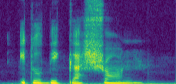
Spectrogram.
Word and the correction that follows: Gershom: Am I saying that right? Gershon? Gershon? Or is it Gershom? Let me scroll down. Oh, it's an M. Gershom. I'm saying Gershon with an N. Gershom. Gershom. Gershom.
